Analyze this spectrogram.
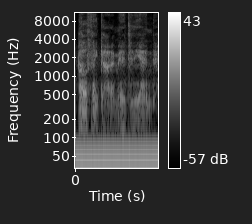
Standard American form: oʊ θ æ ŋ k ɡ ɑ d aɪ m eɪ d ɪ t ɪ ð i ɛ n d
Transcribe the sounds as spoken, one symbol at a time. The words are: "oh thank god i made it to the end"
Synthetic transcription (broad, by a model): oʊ θ æ ŋ k ɡ ɑ d aɪ m eɪ d ɪ t ɪ ð i ɛ n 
